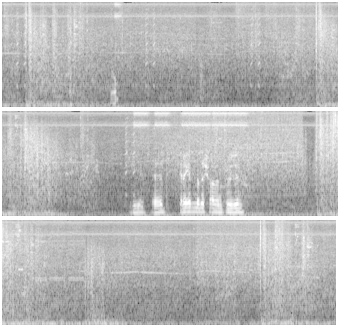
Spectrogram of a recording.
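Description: A heavy tank engine rumbles and its tracks clatter.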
